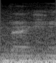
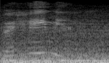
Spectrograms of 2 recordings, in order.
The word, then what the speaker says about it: Bahamian: Bahamian. Am I saying it right? No, Bahamian.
